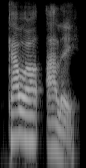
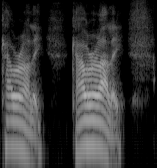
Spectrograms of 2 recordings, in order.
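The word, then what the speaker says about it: Khawar Ali: Their best players, Kawar Ali. I'm pretty sure that's right. I did listen to how to pronounce it. Kawar Ali.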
